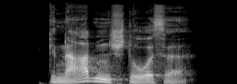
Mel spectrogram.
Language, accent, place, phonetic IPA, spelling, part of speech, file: German, Germany, Berlin, [ˈɡnaːdn̩ˌʃtoːsə], Gnadenstoße, noun, De-Gnadenstoße.ogg
- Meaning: dative singular of Gnadenstoß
